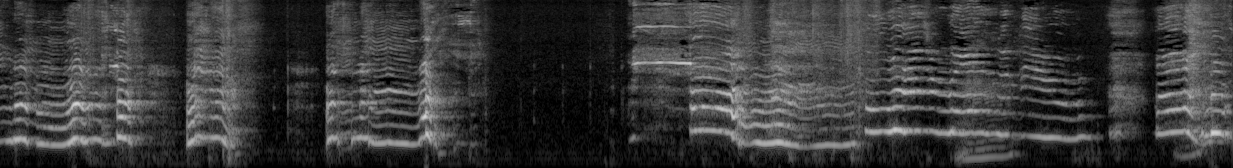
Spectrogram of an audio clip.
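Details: Tired Dobermann dog, seemingly wanting to go to bed, giving drawn-out moaning howls with rich harmonics. Pitch wavers up and down through several separate bursts, with a brief silent gap midway before a longer, sustained wail.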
